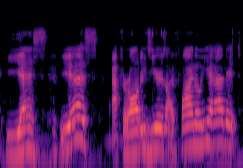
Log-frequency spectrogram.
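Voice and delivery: hammed-up villain victory cry; Plankton. He finally receives the secret formula, hammed-up triumph. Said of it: "And then he goes".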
